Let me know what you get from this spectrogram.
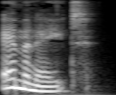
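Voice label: "emanate", British English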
